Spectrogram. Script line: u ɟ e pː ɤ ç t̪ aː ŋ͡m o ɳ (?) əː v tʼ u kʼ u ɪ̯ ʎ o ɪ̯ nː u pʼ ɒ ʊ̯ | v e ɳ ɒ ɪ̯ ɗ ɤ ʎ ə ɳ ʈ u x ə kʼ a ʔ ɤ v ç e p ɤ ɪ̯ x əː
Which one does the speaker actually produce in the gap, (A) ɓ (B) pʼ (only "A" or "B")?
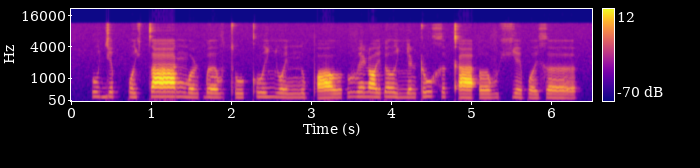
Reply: A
